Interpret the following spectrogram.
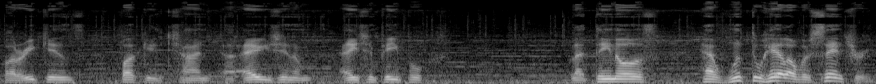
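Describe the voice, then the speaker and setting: A man with a very low voice rants on a live stream, heated and profane, circling back over the same points again and again. Faint music plays underneath him. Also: unhurried. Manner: heated, profane, repetitive ranting.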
